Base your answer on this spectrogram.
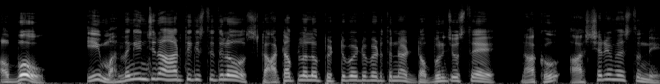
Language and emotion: Telugu, surprised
